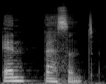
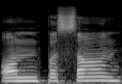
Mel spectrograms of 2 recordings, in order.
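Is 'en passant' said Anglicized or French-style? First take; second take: Anglicized; French-style. First: It sounds like 'en passent', read from spelling. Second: It sounds like 'on pasan', with nasal French vowels. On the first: This is how it is commonly said locally. "ইংরেজিতে যেভাবে বানান করা হয় সেভাবেই আমরা মানে বাংলা উচ্চারণ করি" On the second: This is the original language's pronunciation. "ওটার উচ্চারণ বোধহয় অন পাসান বা এই ধরনের কিছু হতে পারে"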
